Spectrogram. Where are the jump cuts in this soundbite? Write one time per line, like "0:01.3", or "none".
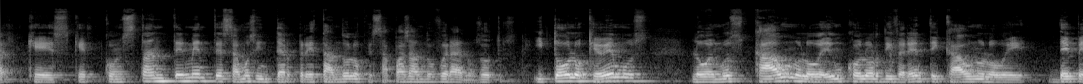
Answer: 0:05.3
